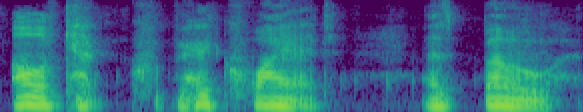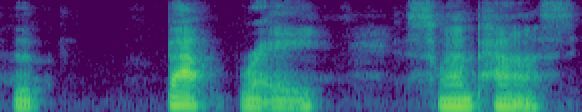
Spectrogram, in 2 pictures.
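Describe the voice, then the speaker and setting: A woman's voice: rumbling low, fairly even intonation, very slow, vocal fry, darkish tone, breathy edge. A woman storyteller reading a children's picture book aloud expressively, with emphatic phrasing and small asides to young listeners.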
